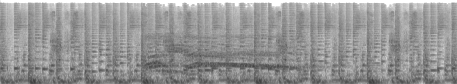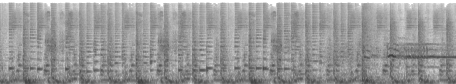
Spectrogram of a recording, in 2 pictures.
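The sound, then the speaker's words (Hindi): A rooster-like crow rings out early on, layered over loud, driving folk-style music with a steady thumping beat; a second brief crowing cry surfaces near the end, partly buried in the mix. “भंगिया खैले बा मुर्गा बा कुकु कुकु, भंगिया खैले बा मुर्गा बा कुकु कुकु, भंगिया खैले बा मुर्गा बा कुकु कुकु।”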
